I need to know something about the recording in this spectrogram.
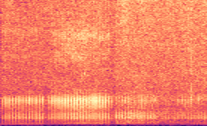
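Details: A young grey kitten with white paws, just rescued from a sewer overnight, purrs steadily in a soft continuous rumble with rapid even pulses, while household dogs that can hear him bark.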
